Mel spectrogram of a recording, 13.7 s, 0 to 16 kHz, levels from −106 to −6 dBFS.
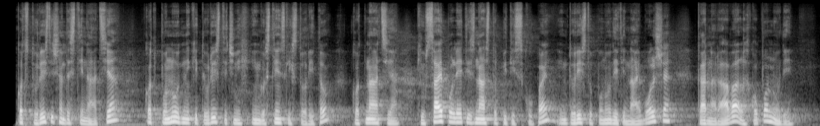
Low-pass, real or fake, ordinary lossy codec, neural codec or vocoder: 14.4 kHz; fake; none; codec, 44.1 kHz, 7.8 kbps, Pupu-Codec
